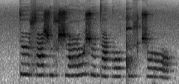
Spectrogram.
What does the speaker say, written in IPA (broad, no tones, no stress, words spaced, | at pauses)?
tœɬaʃɯɬʃɘ ʕɔʃœta ɡɔǃyɬt͡ʃɔ ɾɔ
